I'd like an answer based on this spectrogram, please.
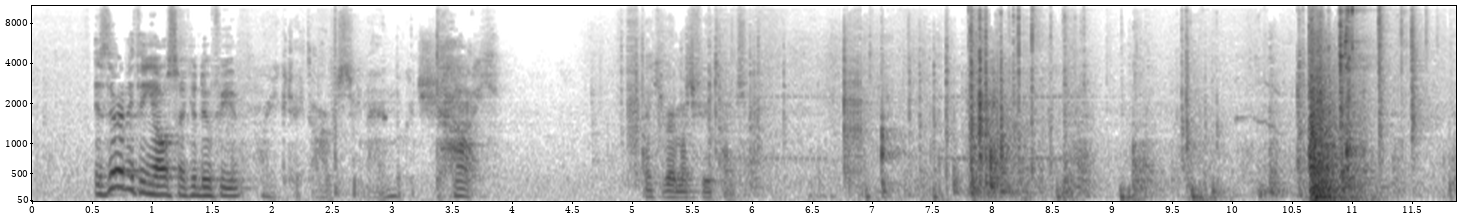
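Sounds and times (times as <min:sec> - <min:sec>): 
speech: 0:00.5 - 0:03.9, 0:05.1 - 0:06.2
335-year-old doorknob breaking off a door with a clattering crack: 0:10.6 - 0:11.7.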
